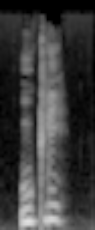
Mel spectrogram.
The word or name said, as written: ugli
